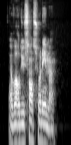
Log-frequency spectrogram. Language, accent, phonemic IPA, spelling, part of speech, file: French, France, /a.vwaʁ dy sɑ̃ syʁ le mɛ̃/, avoir du sang sur les mains, verb, LL-Q150 (fra)-avoir du sang sur les mains.wav
- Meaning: to have blood on one's hands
